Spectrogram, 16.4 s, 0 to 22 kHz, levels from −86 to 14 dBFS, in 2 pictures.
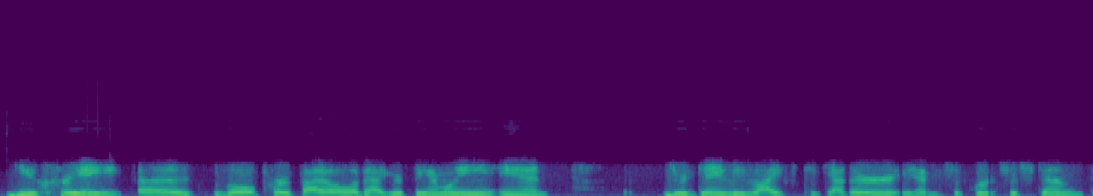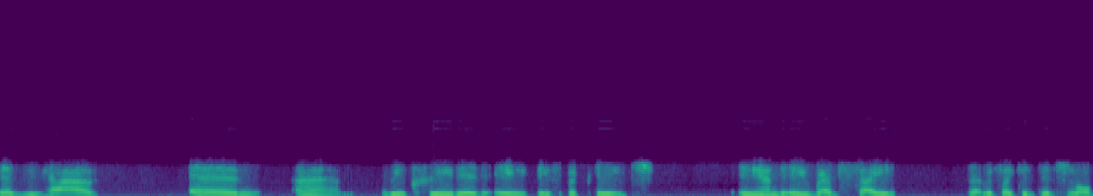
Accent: American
